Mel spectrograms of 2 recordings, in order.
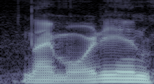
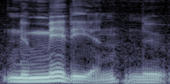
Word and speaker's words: Numidian: Neimoidian Prime? Nope, Numidian. Whatever. It's not Neimoidia.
